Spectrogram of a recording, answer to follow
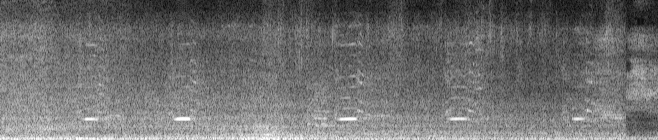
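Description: A bird calling with a short, high note repeated roughly once a second, over a low background rumble.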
